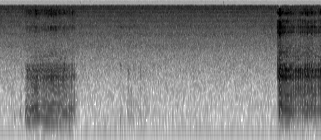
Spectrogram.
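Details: Sleepy badger snoring loudly, two harsh wheezing snores about one second long, separated by roughly four seconds of quiet breathing.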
